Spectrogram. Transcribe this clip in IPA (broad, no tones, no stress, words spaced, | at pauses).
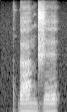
ɗand͡ʒɛ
